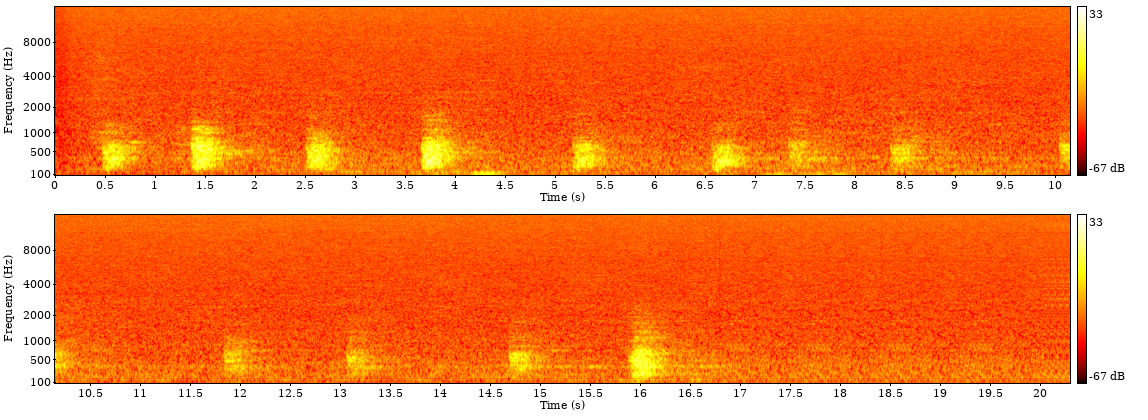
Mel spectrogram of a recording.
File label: Empty House Footsteps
